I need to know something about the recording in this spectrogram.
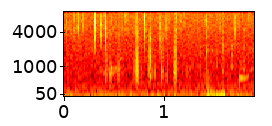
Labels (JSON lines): {"label": "biophony, grazing", "recorder": "SoundTrap 300"}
